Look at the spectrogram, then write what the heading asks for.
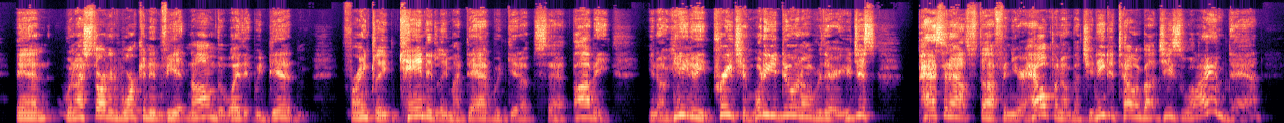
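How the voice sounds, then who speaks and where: Speaking very fast, a man with an East Texas accent uses a high pitch. His pitch swings very widely. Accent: East Texas Southern US. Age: 60s. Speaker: pastor. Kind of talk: interview.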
